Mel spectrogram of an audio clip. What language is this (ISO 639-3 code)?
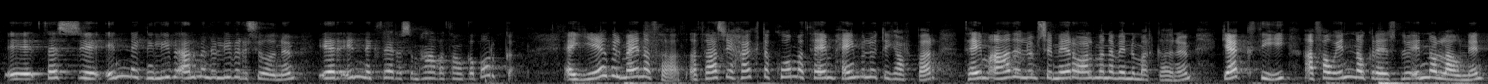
isl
